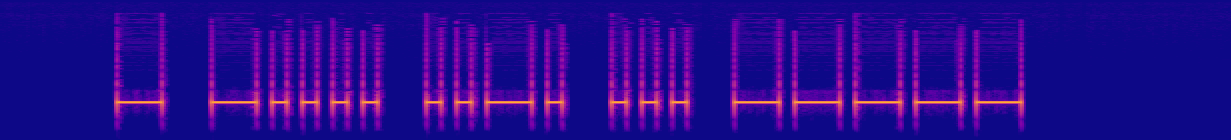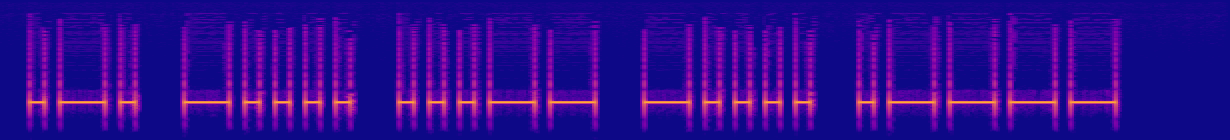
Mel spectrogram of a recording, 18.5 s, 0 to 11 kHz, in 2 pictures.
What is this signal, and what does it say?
Morse code, heard as a keyed tone, about 10 wpm, 800 Hz. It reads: T6FS0 R6361
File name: LEZIONI / 9 286 10wpm 2735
